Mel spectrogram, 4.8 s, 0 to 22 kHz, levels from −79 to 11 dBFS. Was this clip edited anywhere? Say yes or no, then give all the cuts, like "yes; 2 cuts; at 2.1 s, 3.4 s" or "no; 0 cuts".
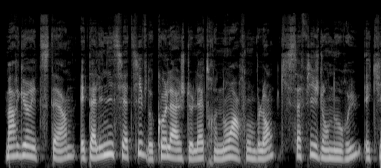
yes; 2 cuts; at 1.8 s, 3.0 s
